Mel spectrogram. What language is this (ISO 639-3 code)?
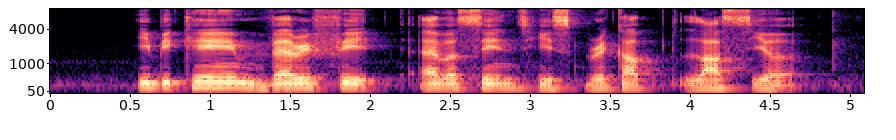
eng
